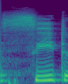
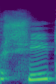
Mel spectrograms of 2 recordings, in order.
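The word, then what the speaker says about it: sheet: इसे सीट नहीं कहना, सीट नहीं, सीट तो वो होता है SEAT, सीट, कि इस सीट में आप बैठ जाइए, वो सीट है। ये तो शीट है, शीट, बेडशीट।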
